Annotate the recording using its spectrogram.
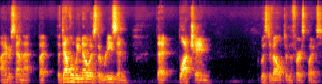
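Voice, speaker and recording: A man speaks with ordinary pitch variation and big swings in loudness. He takes long, frequent pauses. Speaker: crypto podcast co-host. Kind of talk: casual podcast discussion. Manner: fast; animated.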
